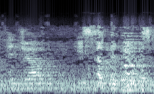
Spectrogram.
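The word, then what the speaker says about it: Phinjo: The gentleman that I climbed with both years, Pinjo Sherpa, is spelled P-H-I-N-J-O, but pronounced Pinjo.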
